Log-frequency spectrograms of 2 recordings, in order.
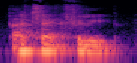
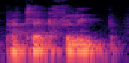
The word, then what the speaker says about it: Patek Philippe: Philip. – Patek Philippe. – Yeah, how do you say it again? – Patek Philippe. – Patek Philippe. Mm.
